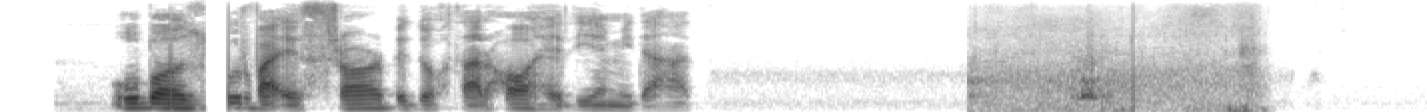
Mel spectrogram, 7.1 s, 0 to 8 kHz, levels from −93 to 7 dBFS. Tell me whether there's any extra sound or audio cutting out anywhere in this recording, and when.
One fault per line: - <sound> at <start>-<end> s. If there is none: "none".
- dropout at 1.0-1.1 s
- bark at 4.8-6.4 s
